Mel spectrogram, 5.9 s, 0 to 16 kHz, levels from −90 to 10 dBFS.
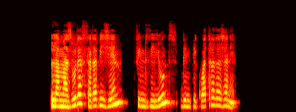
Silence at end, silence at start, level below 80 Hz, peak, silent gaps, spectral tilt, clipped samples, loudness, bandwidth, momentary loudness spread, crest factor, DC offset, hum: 1.2 s; 1 s; -60 dBFS; -2 dBFS; 2.57-2.68 s; -7.5 dB/octave; under 0.1%; -17 LUFS; 7.2 kHz; 11 LU; 18 dB; under 0.1%; none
